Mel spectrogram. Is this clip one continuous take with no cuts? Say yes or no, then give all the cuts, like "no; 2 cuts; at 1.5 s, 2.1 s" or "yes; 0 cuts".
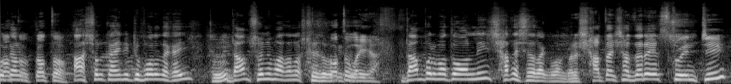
yes; 0 cuts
